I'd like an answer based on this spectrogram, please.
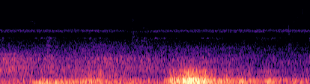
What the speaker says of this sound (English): I've been listening to It Thunder and listening to Pandora.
